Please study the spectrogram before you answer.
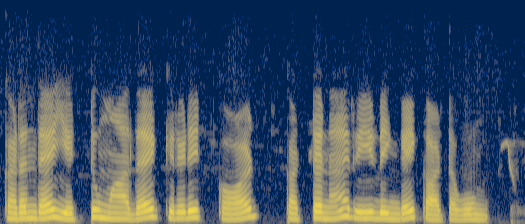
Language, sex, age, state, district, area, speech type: Tamil, female, 30-45, Tamil Nadu, Namakkal, rural, read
